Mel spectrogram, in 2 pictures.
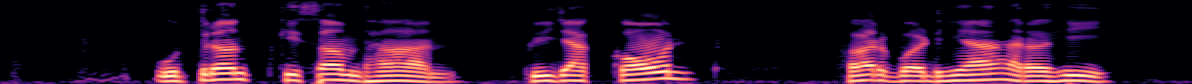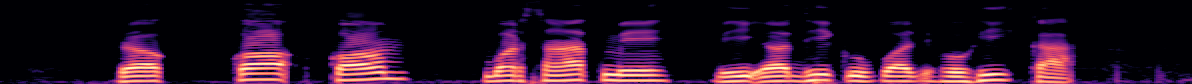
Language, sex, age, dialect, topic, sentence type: Chhattisgarhi, male, 18-24, Northern/Bhandar, agriculture, question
